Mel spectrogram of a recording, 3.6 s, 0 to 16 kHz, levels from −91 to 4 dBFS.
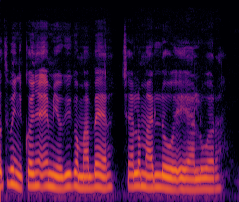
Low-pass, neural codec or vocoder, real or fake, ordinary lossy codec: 14.4 kHz; none; real; none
